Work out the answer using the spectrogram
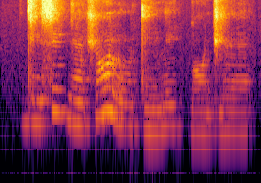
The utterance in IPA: d i˨ s i˧ ɡ ɛ̃˨ ʃ ɔ̃˨˦ l ũ˧ t ĩ˨ l i˧ ɡ͡b ɔ̃˨ d͡ʒ ɛ̃˧

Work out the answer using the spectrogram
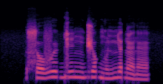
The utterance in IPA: s o˨ v ɨ˧ ɡ iː˧ ŋ d͡ʒ o˦ ɡ ũ˨ ɲ ə˦ ɗ ɛ̃˨ ɾ ɛ̃˨

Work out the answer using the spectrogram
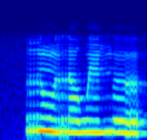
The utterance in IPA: r õ r ʌ w ẽ ŋ ɵ

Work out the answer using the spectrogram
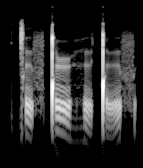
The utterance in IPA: ǀ ə˧˩˧ f ǃ ə˞˦˨ ɦ ə˧˩˧ ǃ əː˩˥ f

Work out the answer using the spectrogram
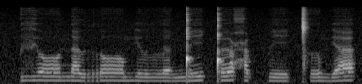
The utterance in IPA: vʲ ɔː n a ʊ̯ r ɔː mʲ œ ʊ̯ lː ɐ ŋ͡ǃ e ǃ œ ħ ə pː eː ǀʰ ɤ mʲ a

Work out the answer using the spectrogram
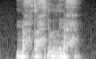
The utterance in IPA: y ħ dˤ i ħ ɗ u l ɘ ħ

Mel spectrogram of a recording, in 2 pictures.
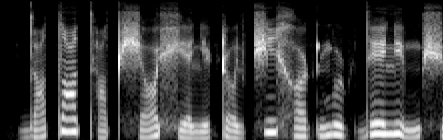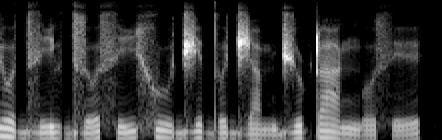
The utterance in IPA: d̪ o˩˥ tˤ ɛ˥ t̪ʰ ʊ˩ tˤ ʃ ɔ˩˥ xʲ ɛ˩ lʲ i˩˥ ʈ o˩ lʲ t͡ʃ i˥ x ɔ˧ ʈ m u˥˩ ʈ d̪ e˥ lʲ ɪ˩˥ m ʃ ʊ˥˩ d͡z i˩ lʲ d͡z ʊ˩˥ s i˩˥ x u˥˩ d͡ʒ ɪ˥˩ d̪ ʊ˧ d͡ʒ a˩ m d͡ʒ u˧ ʈ a˥˩ ŋ o˩ s ɪ˩˥

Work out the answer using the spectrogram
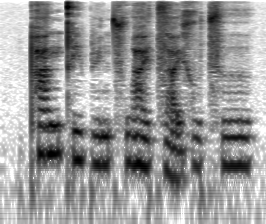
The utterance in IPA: pʰ a˥ n t̪ʰ i˥ p y˧˥ n t͡sʰ w a˥˩ ɪ̯ t͡s a̰˨˩ ɪ̯ x u˥˩ t͡sʰ ɹ̩˥

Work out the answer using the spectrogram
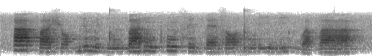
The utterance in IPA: a˦ f a˨ ʃ ɔ˨ ɡ͡b ɪ˦ m ɪ˨ d ũ˨ ɡ͡b a˦ ɗ ũ˦ pʰ ũ˦ s ɪ˨ b ɛ˨ z ɔ˨ d uː˨ ɾ iː˨ m ɾ iː˦ ɡʷ a˨ b aː˦

